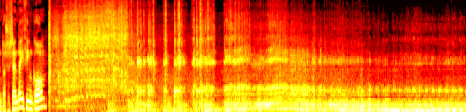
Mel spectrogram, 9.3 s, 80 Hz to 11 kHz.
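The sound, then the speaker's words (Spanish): A 1965 Ford Mustang engine cranks and catches in the first second, then runs with a loud, steady rumble and bursts of revving throughout. “Este sonido de un Ford Mustang de”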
